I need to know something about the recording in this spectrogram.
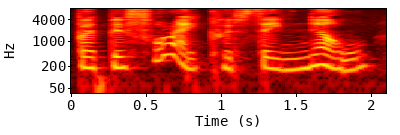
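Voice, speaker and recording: A woman reading a first-person children's story aloud in an expressive, animated storytelling manner. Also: on the low side, measured pace.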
